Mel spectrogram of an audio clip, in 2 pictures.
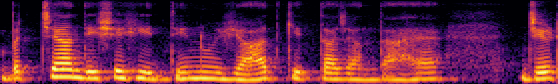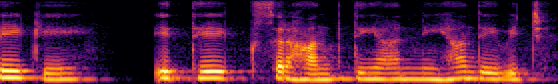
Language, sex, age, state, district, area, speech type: Punjabi, female, 45-60, Punjab, Fatehgarh Sahib, urban, spontaneous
